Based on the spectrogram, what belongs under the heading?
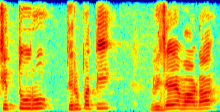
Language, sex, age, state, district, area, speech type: Sanskrit, male, 18-30, Andhra Pradesh, Kadapa, rural, spontaneous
